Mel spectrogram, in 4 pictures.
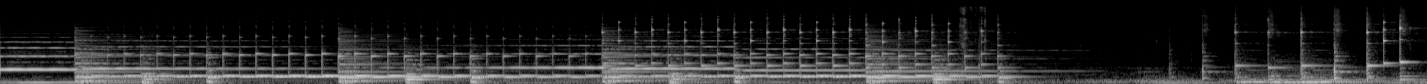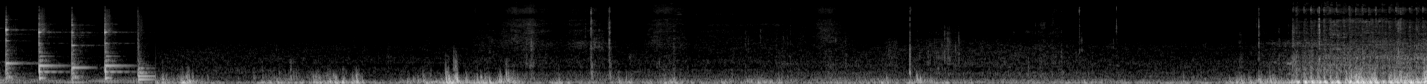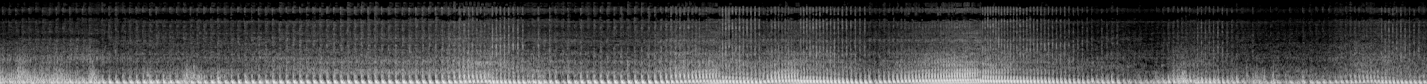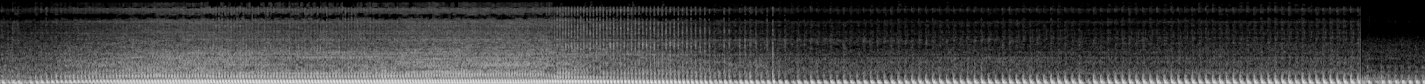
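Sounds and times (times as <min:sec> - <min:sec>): scooter engine revving: 0:26.9 - 0:57.0.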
